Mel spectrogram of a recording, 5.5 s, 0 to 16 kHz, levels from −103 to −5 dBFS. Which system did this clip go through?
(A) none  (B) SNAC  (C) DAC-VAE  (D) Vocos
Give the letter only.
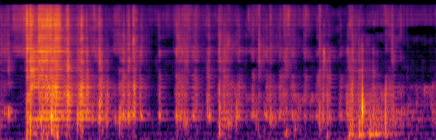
D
